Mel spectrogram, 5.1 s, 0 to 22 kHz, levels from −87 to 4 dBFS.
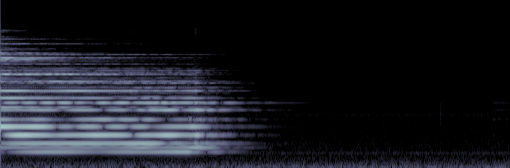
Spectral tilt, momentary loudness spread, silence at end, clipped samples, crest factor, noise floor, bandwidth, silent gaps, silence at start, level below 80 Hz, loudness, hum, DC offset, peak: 0.5 dB/octave; 15 LU; 2.75 s; under 0.1%; 18 dB; -63 dBFS; 11 kHz; none; 0 s; -64 dBFS; -24 LUFS; none; under 0.1%; -10 dBFS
